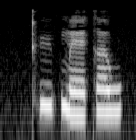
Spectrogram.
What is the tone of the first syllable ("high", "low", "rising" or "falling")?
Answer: high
